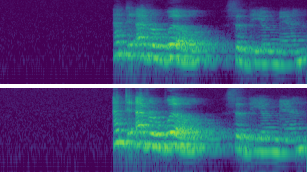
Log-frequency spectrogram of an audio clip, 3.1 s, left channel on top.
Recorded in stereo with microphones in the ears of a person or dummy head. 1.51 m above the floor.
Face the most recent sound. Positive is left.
turn(degrees=0)  # may be behind; listen again after turning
